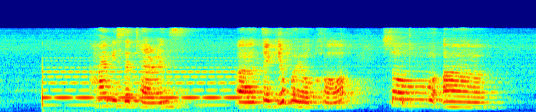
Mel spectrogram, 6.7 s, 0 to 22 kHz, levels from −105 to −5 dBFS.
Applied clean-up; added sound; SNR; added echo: none; Keyboard (musical); 5 dB; reverberation time 0.7 s.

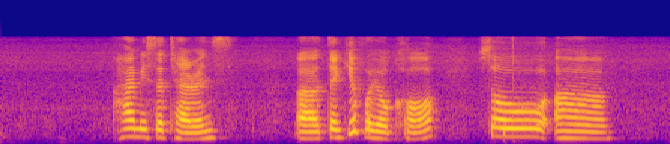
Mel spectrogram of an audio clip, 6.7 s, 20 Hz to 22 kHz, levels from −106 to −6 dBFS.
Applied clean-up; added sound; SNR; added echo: none; none; none; none.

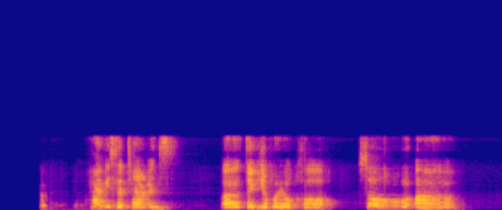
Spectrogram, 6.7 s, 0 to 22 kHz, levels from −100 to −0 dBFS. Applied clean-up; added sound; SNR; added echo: neural mask model DeepFilterNet 3.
